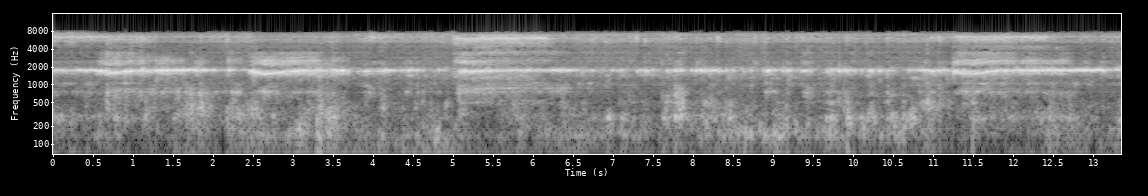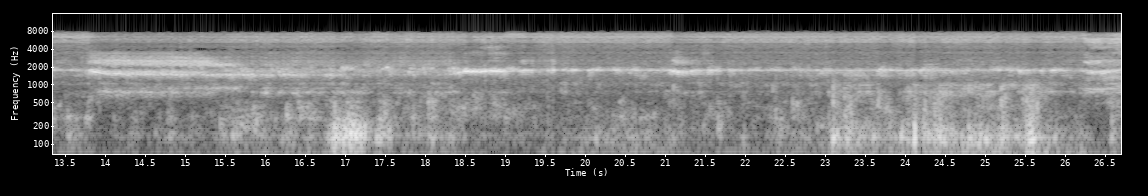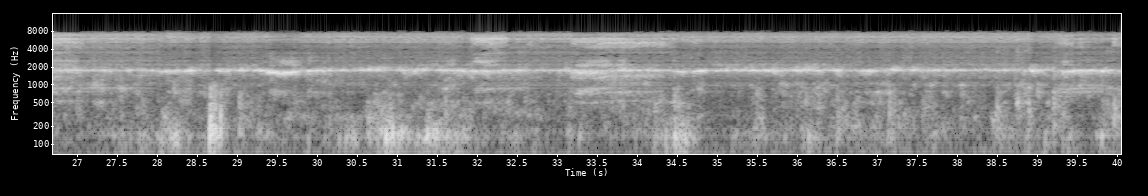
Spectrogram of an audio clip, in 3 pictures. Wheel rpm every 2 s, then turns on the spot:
230, 230, 230, 230, 230, 230, 230, 210, 210, 230, 230, 230, 230, 230, 230, 230, 230, 230, 230, 230.
none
